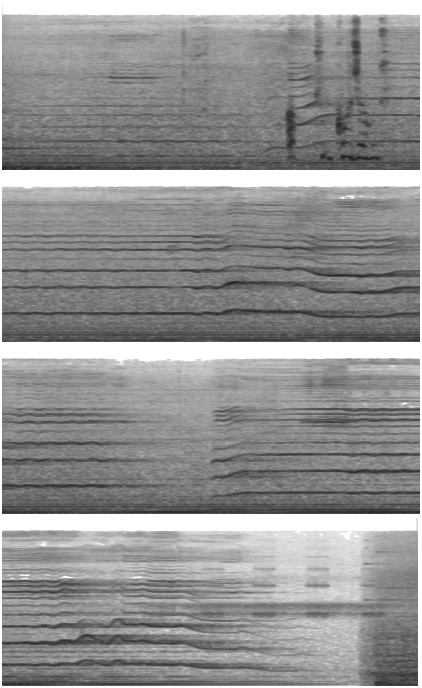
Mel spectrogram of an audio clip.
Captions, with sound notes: You will be alright! [somber music plays] [crickets chirping]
